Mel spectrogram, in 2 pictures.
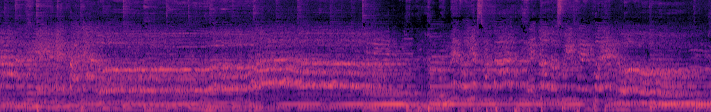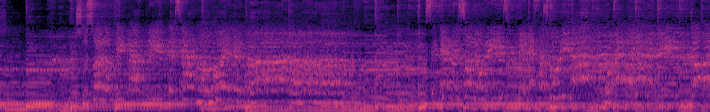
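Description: Female singer performing a Spanish-language pop song live with a band, sung through a concert PA and heard from within the crowd.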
